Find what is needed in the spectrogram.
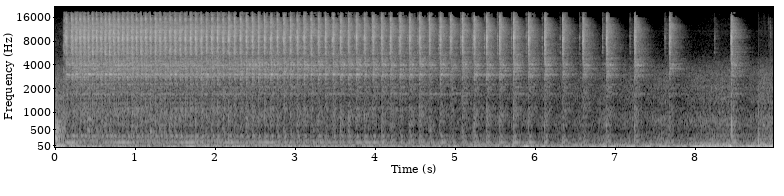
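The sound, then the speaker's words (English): A wheel being spun by hand, ratcheting with rapid, bright clicks that gradually slow and spread apart as it winds down, heard alone. “I'm just going to spin this and just spin the damn wheel.”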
